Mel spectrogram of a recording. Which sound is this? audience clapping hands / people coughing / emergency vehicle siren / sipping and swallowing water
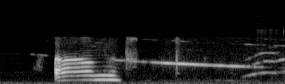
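emergency vehicle siren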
